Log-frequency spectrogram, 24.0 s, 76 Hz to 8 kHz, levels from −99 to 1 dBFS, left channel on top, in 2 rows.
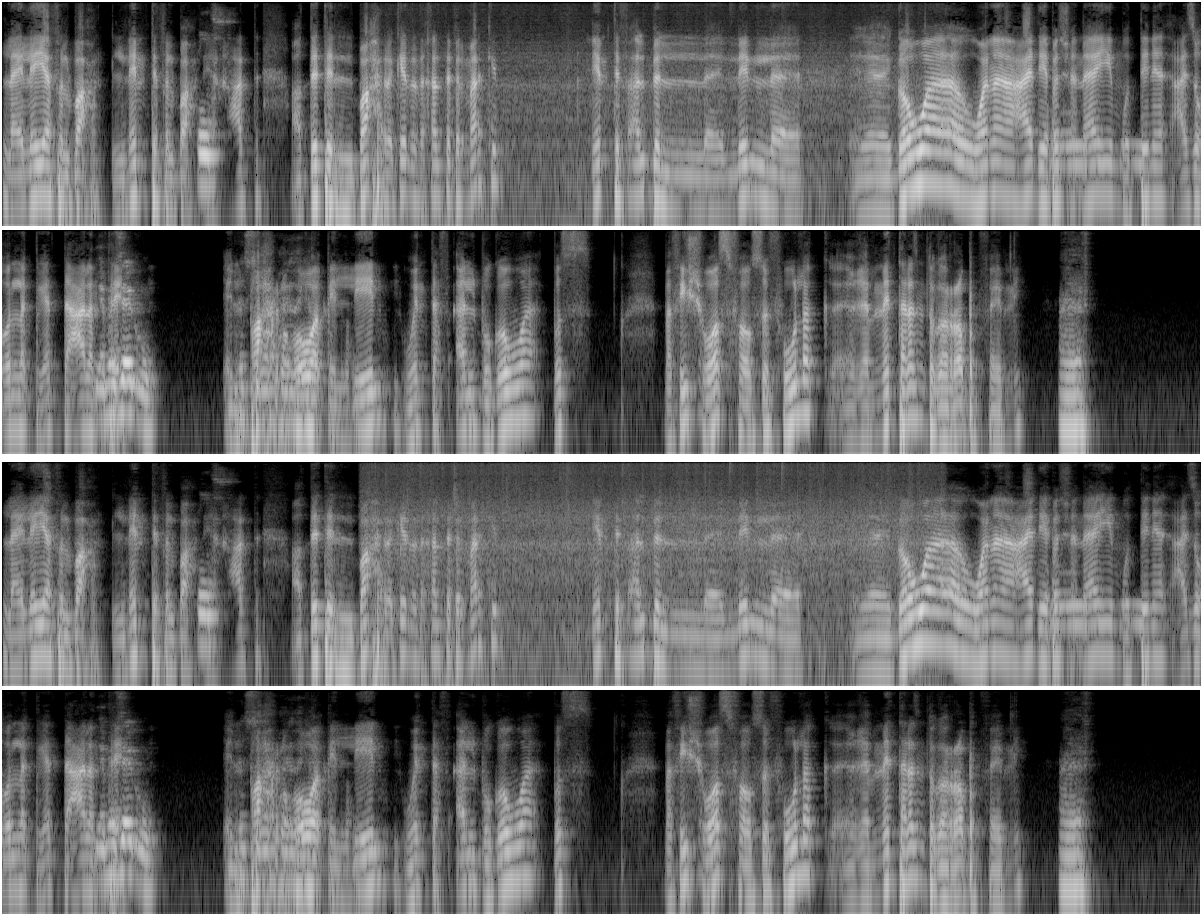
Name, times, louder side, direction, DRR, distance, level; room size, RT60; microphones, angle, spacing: voice 1, 0.0-5.0 5.8-13.2 14.2-17.8 18.2-22.2, left 4 dB, 70° left, 1.1 m, -28 dB
sound 1, 3.6-9.5, right 5 dB, 85° right, 1.0 m, -43 dB
voice 2, 10.5-11.5 12.9-13.5 14.3-15.1 22.6-22.8, left 4 dB, 45° left, 0.7 m, -29 dB
9.5 x 5.8 x 2.9 m
head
